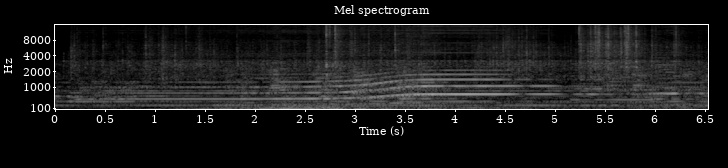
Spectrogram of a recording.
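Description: Chamber ensemble playing a contemporary film score: a held note slides upward about three seconds in and holds at the higher pitch, over a deep rumble that swells and then eases.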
